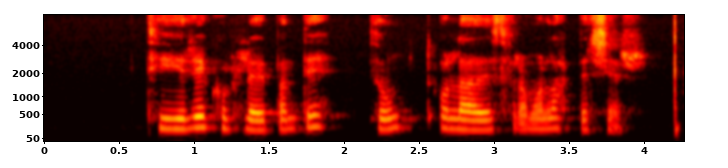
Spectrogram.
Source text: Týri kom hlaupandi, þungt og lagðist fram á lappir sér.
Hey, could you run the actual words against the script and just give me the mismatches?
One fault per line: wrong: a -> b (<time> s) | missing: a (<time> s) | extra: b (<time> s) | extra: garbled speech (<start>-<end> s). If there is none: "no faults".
no faults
